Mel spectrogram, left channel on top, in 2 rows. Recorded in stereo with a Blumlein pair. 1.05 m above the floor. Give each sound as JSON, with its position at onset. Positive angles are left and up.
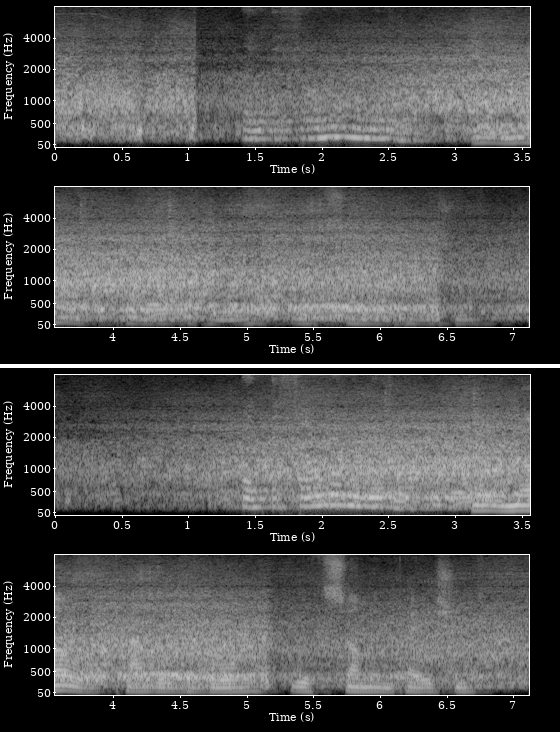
{"t": 1.4, "sound": "a woman speaking", "azimuth_deg": -60, "distance_m": 3.5}
{"t": 3.1, "sound": "a man speaking", "azimuth_deg": -65, "distance_m": 0.9}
